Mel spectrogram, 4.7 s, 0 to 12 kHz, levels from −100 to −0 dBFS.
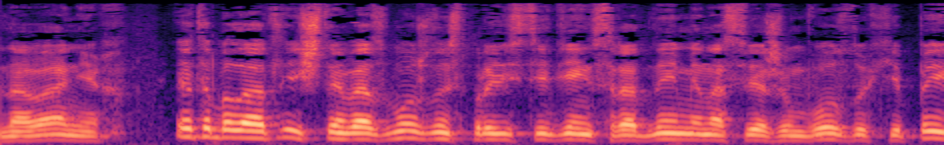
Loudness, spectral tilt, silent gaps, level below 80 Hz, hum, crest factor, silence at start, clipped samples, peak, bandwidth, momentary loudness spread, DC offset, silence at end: -19 LUFS; -4.5 dB/octave; none; -62 dBFS; none; 16 dB; 0 s; under 0.1%; -4 dBFS; 11.5 kHz; 8 LU; under 0.1%; 0 s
